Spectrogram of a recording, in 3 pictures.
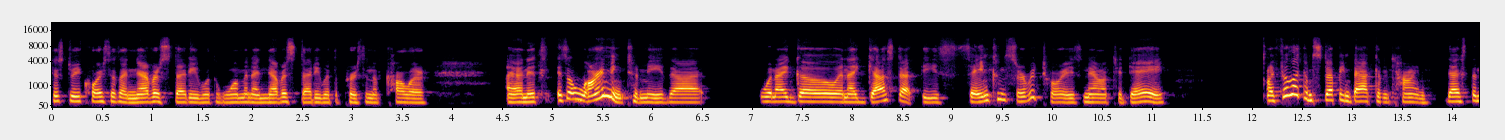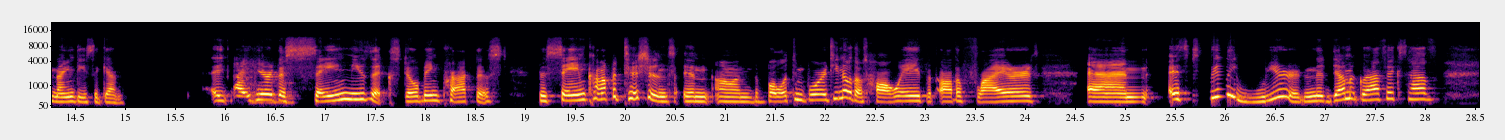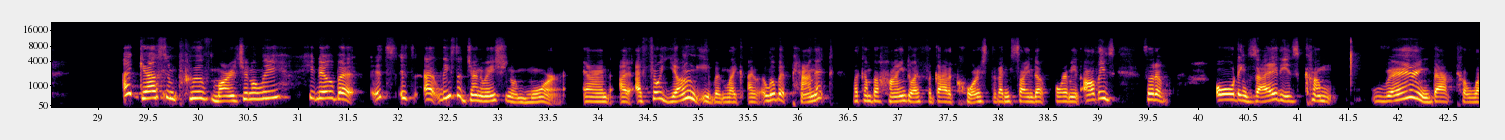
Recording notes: This podcast was recorded on December 3, 2020 as part of a live, Zoom event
